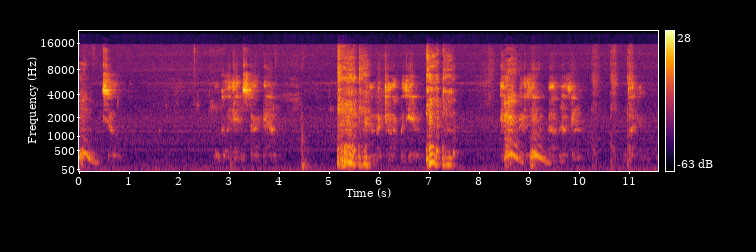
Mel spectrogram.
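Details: Habit cough (chronic cough) in a child: repeated loud, harsh, honking cough bursts. Such patients had up to 5 years of all-day cough that was absent during sleep, cured by Dr. Weinberger's procedure.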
